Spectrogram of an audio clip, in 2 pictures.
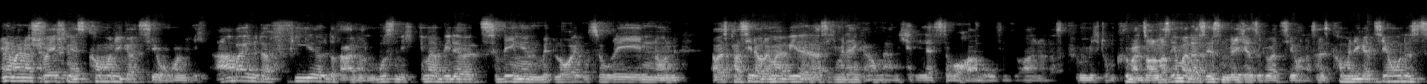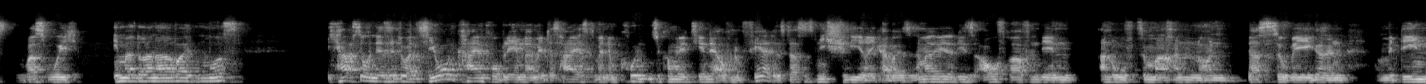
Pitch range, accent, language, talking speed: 110-130 Hz, German, German, 215 wpm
